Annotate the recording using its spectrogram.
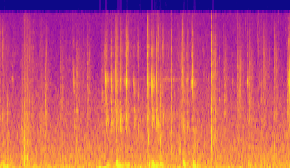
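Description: Footsteps run over grass and gravel.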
